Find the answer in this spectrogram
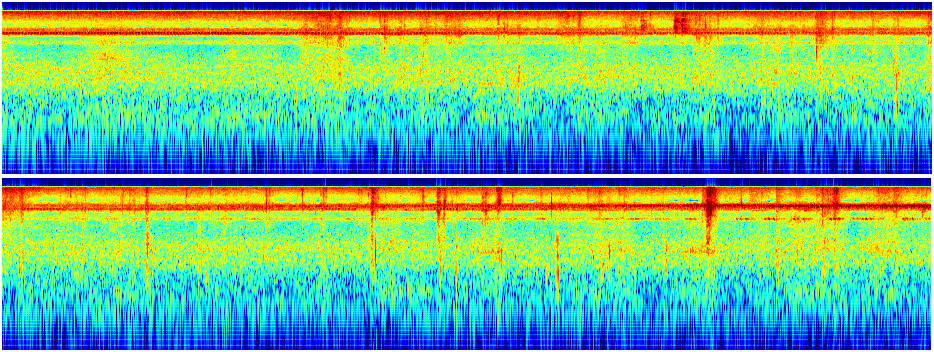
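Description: Steady high-pitched insect chorus. Scattered crunches and rustles of footsteps through brush and leaf litter come in from a few seconds in, with one louder crack near the end.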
